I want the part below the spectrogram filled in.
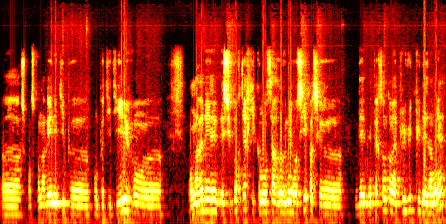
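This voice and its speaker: A man's voice: mid-range voice, a little fast, muffled recording. A man, a club official answering interview questions hesitantly, with many fillers. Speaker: guest, youth club president.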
